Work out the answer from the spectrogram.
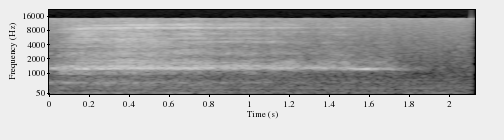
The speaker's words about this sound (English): So we're gonna inhale for six.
